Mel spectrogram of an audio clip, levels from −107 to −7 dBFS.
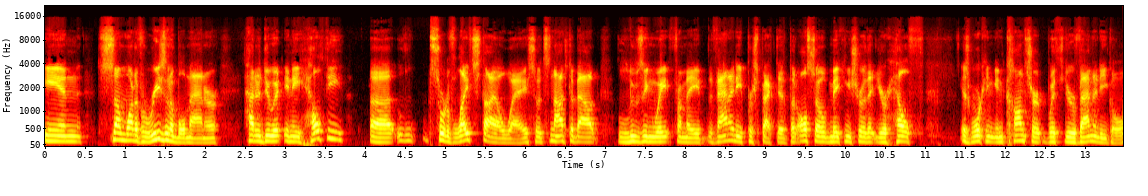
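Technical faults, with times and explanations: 6.51 s, skip ahead: about a fifth of a second of audio was dropped while later audio was already queued, so playback jumps straight across the gap with no silence.
8.47 to 9.85 s, jitter buffer speed-up: an overfull jitter buffer trimmed short pitch-period slices, removing roughly 70 ms, so the speech runs about 5% faster at unchanged pitch and sounds slightly hurried.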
